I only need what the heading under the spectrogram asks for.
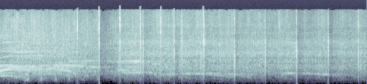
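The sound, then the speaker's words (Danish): Applause and cheering in the US Senate chamber after a bill passes on the vice president's tie-breaking vote; loud clapping with voices at first, easing off as a few sharp knocks punch through. “vi spiller klapsalverne lang tid”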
